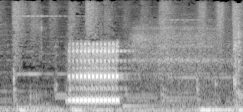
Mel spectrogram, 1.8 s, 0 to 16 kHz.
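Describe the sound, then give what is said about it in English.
A telephone rings once on an outgoing call from radio station 947, a short warbling electronic tone lasting under half a second, set against a low, murky background rumble with no voices. “Uncle Rodney, please answer the phone.”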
